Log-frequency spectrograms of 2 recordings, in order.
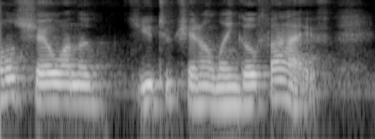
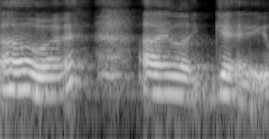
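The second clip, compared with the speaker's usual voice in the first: high, slow caricatured mocking voice; 6 semitones higher than usual. Imitating critics who mock the speaker's voice: mocking stereotyped voice. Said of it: "that's a stereotypical".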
